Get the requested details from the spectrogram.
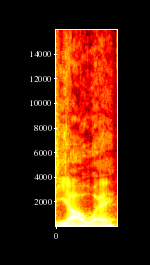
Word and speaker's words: Yahweh: They would never say Jehovah, or the better pronunciation is Yahweh, but they would never say that, and they would never even write it.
